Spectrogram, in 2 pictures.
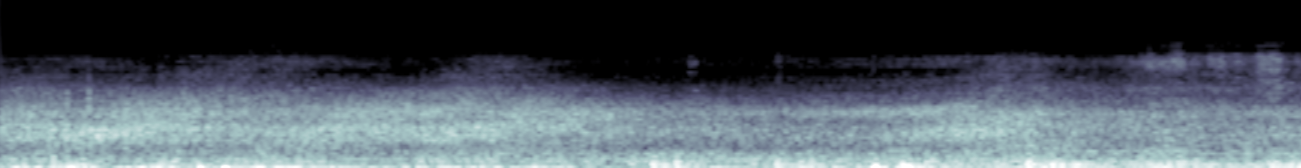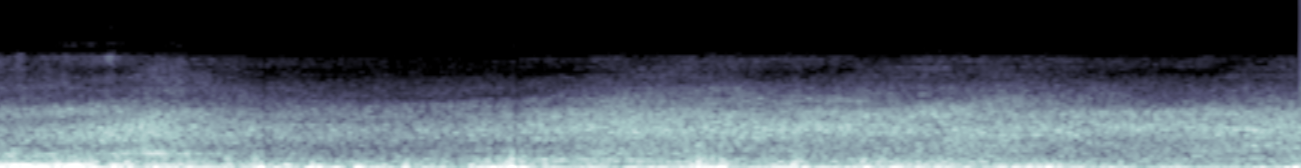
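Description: City traffic rumbles steadily outdoors.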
